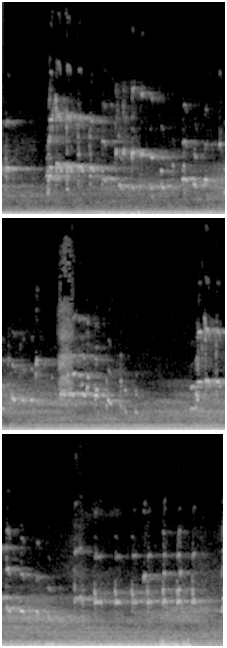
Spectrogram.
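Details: Bald Eagles calling out to one another as they fly over, trading thin, high chittering calls in two bursts, a stuttering series of piping notes falling in pitch, over a steady low rumble of wind.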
